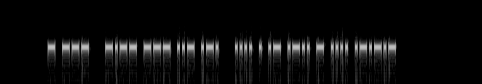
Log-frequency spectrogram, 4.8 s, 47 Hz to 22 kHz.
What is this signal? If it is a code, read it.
Morse code, heard as a keyed tone, about 46 wpm, 700 Hz. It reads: TO YOUR HEALTH.
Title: Sentences from Top 1000 Words - Review Part 3 - 50wpm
